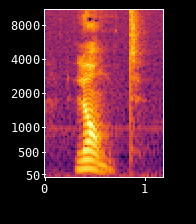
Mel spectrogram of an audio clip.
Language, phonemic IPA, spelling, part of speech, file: Swedish, /lɔŋːt/, långt, adjective / adverb, Sv-långt.ogg
- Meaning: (adjective) indefinite neuter singular of lång; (adverb) far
